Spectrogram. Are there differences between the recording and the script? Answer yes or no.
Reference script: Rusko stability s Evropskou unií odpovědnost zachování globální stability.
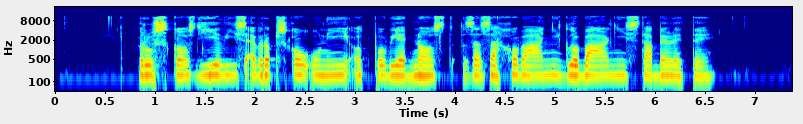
yes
